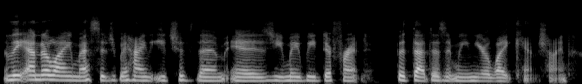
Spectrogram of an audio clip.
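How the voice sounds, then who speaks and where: A woman's voice: lowish voice, level tone, moderate pace, no echo. A middle-aged woman giving conversational answers as an author guest in an interview. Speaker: guest, children's book author. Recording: dull lo-fi audio.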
